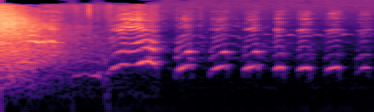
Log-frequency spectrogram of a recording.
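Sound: gunshot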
